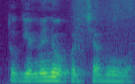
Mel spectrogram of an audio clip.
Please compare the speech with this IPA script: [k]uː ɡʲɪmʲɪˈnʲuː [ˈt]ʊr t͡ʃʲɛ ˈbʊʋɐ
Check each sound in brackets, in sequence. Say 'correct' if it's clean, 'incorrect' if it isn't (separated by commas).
incorrect, incorrect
